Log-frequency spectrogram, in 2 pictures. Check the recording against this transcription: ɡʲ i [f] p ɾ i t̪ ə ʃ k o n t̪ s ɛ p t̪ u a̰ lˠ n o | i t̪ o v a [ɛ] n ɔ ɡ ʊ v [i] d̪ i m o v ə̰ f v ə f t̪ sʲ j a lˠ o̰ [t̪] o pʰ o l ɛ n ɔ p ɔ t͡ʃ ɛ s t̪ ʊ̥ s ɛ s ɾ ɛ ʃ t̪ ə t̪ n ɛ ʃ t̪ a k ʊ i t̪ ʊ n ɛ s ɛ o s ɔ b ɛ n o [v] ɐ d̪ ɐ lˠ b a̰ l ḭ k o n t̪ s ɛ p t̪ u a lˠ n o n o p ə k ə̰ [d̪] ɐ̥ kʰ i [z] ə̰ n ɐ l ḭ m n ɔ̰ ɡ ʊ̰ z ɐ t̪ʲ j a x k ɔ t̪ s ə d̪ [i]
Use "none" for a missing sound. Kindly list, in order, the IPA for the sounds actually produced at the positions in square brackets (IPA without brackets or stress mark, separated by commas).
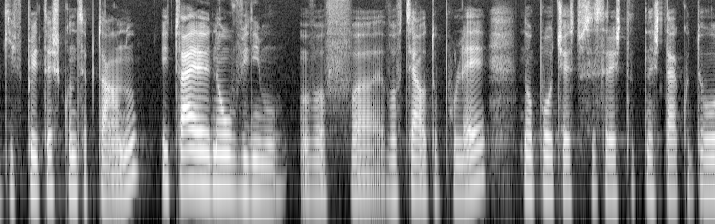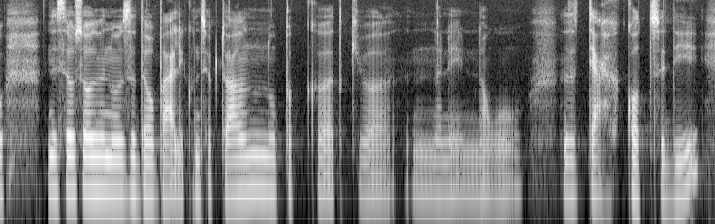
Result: f, ɛ, i, t̪, z, t̪, v, i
